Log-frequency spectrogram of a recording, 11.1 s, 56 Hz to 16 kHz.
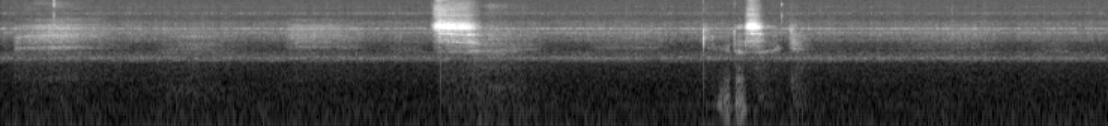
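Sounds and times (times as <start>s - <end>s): soft breaths: 0.0s - 8.2s
microphone hiss: 0.0s - 11.0s
sharp breath: 0.1s - 6.7s.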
